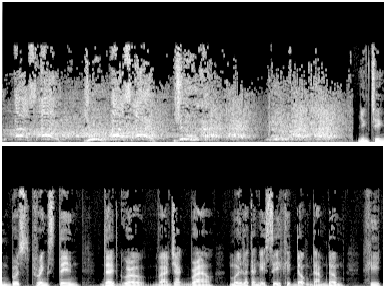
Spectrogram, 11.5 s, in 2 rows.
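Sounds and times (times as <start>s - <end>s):
large crowd cheering and chanting: 0.0s - 5.3s
speech: 5.4s - 11.4s.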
